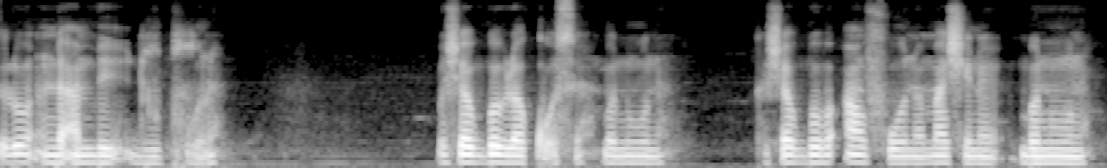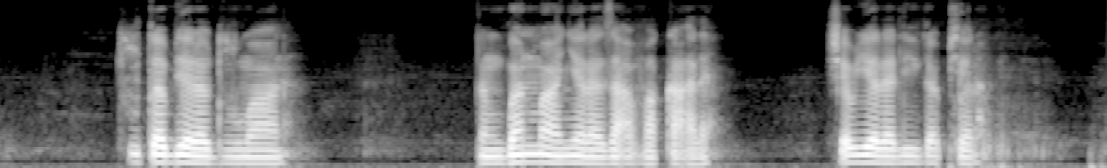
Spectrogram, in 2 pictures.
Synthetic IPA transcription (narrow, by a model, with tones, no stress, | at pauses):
sɨ˨lo˦n̩˦la̰˦ʔa̰˦m˦be˦duː˦pʰṵː˨nɨ̰˨ | bɛ˨ʃɛ˦bɡ͡bʊ˦bla˨kʊ̰˨ʔʊ˨sɨ˨bɨ˨nuː˦nɨ˨ | ka˨ʃɛ˦b̚ɡ͡bʊ˦bʔa˦n˦foː˨nɨ˨ma˦ʃi˦nɨ˨bɨ˨nuː˦nɨ˨ | tʰuː˦ta˦bɛ˦la˨duː˦maː˦nɨ˨ | d̥ɨ˨ŋ˨ɡ͡ba˦nmaː˦ɲɛ˦la˨za̰˦ʔva˨ka̰˨ʔlɨ̰˨ | ʃɛ˦bjɛ˦la˨liː˦ɡa˨pi˦ɛ˦la˨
